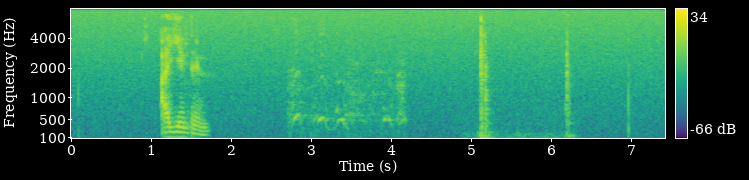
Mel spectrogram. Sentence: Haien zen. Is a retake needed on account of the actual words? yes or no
no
